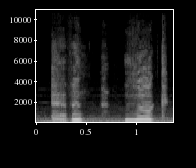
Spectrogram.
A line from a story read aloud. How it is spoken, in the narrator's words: Katrina cried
